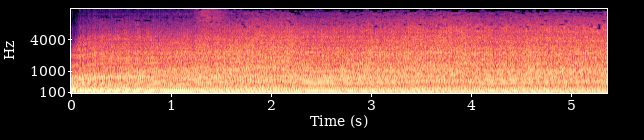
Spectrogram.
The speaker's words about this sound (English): When was the last time you heard a stock exhaust Mustang sound like this? This is that Whipple 24.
